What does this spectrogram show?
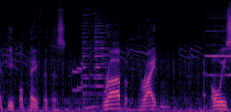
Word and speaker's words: Brydon: That's, it's a comedian from England, Rob Dryden. I always get his name wrong.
